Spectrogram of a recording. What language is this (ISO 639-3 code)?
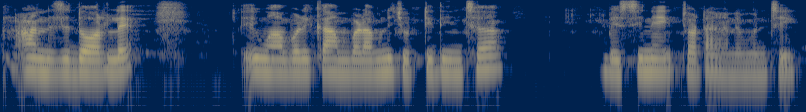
nep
